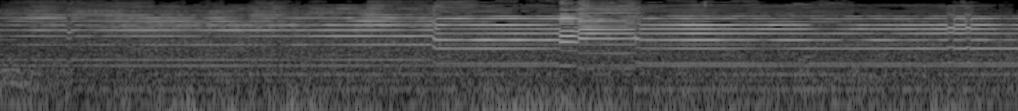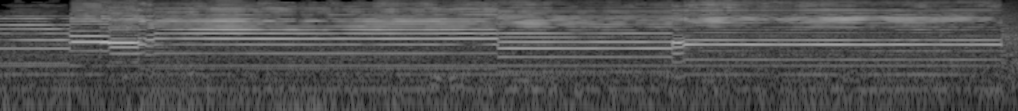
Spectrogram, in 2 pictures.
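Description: Bagpipes playing a slow melody of held notes over a steady drone, with a quick ornamented flourish a little past the middle.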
